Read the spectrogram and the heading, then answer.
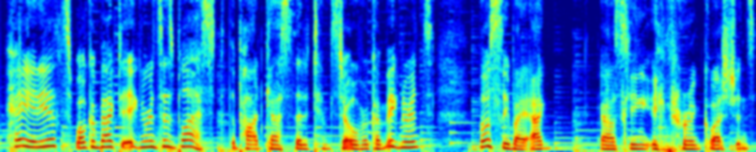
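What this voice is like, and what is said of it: Raspy, sick-sounding voice. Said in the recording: “I don't always sound like this. I don't sound much better. I have a pretty raspy voice, but I apologize for how I sound ... I have been sick.”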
